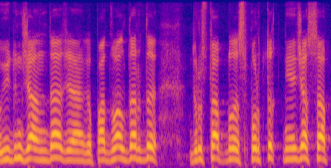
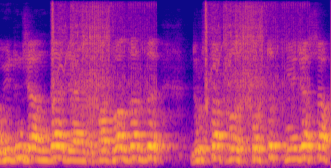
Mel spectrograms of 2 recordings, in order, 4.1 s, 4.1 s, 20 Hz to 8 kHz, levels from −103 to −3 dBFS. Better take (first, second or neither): first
